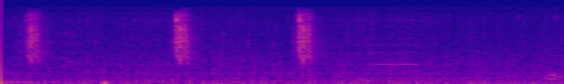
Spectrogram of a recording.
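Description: Three faint camera shutter clicks about a second apart as photos are taken, with a low thump at the very start.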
